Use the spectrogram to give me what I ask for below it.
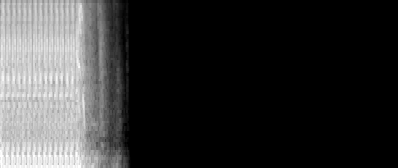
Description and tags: SciFi Gun - Laser Automatic Fast
Laser Automatic Fast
